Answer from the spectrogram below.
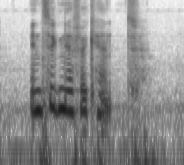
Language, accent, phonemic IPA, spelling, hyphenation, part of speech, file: English, US, /ˌɪnsɪɡˈnɪfɪkənt/, insignificant, in‧sig‧nif‧i‧cant, adjective / noun, En-us-insignificant.ogg
- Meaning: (adjective) 1. Not significant; not important, inconsequential, or having no noticeable effect 2. Without meaning; not signifying anything; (noun) Someone or something that is insignificant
